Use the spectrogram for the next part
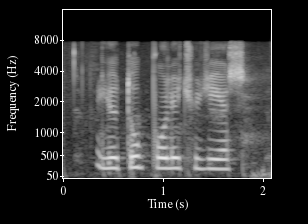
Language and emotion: Russian, neutral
